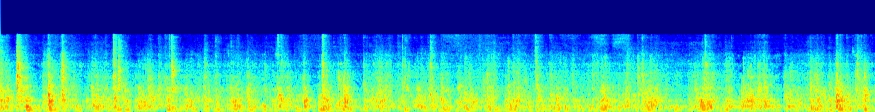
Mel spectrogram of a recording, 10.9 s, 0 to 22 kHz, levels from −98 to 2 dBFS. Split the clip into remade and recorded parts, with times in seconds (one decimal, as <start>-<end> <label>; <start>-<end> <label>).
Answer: 0.0-9.1 recorded; 9.1-9.8 remade; 9.8-10.9 recorded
